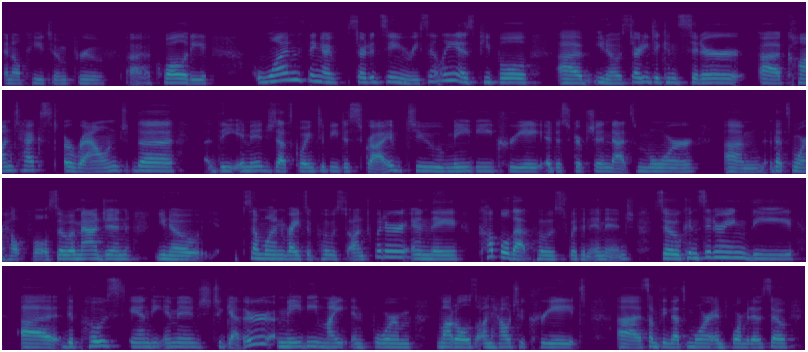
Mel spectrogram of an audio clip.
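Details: Adult woman speaking; normal speech.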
